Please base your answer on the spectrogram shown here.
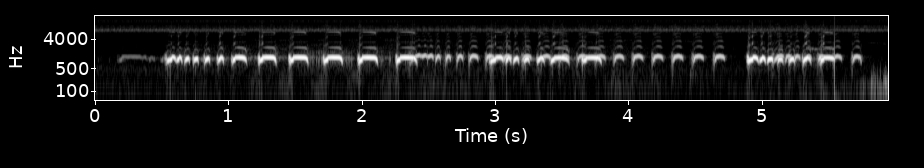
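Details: Local zebra dove (perkutut) song meant to stir other doves to sing: a long, fast, steady series of loud hooked coos, some slightly higher, with a brief break near the end and a constant high hum.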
